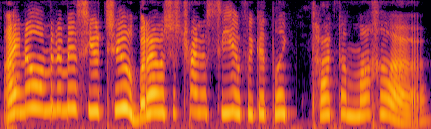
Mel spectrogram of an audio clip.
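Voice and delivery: high, quick in-character voice; heartfelt goodbye. Acted. Answering a friend who will miss her, high and hurried. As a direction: rush it out, pitched well up.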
